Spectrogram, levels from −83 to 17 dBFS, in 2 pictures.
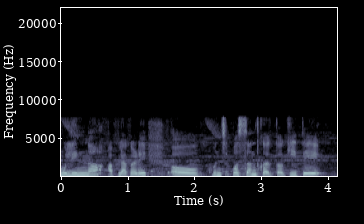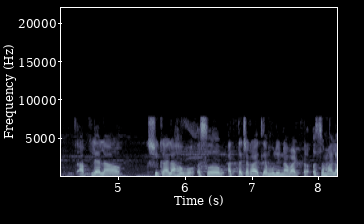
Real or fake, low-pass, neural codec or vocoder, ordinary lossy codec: real; none; none; none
